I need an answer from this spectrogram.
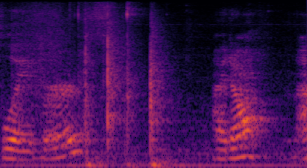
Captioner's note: wood tapping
